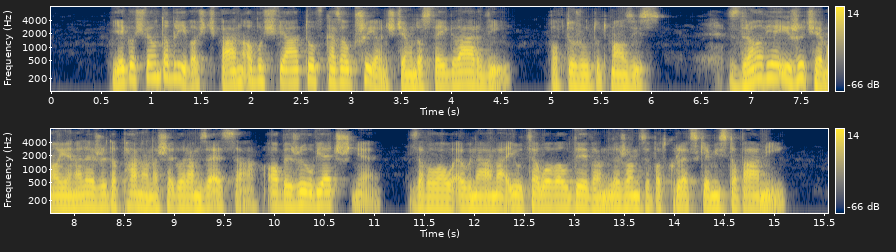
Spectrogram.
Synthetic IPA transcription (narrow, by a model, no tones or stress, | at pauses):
jɛɡɔɕfʲjɔ̃w̃t̪ɔblʲivɔɕt͡ɕpanɔ̰buɕfʲjat̪ufkazawpʂɘjɔ̰ɲt͡ɕt͡ɕɛ̃d̪ɔsfɛjɡvaɾd̪ʲjḭ | pɔft̪uʐɘwt̪ut̪mɔzʲis | zd̪ɾɔvʲjɛiʐɘt͡ɕɛmɔjɛnalɛʐɘd̪ɔpananaʂɛɡɔɾamzɛ̰sa̰ɔ̰bɘʐɘwvʲjɛt͡ʂɲɛ̰ | zavɔwawɛ̰wnanaʔiut̪sawɔvawd̪ɘvanlɛʐɔnt̪sɘpɔt̪kɾulɛfskʲɛmʲist̪ɔpamʲḭ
